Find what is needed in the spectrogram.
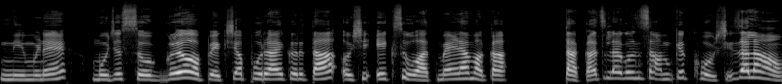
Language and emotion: Goan Konkani, happy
